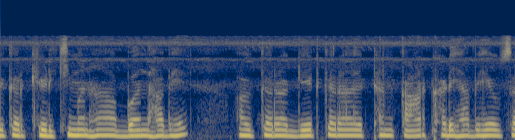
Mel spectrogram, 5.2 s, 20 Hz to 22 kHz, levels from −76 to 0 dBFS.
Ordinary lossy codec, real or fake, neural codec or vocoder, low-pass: none; real; none; none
